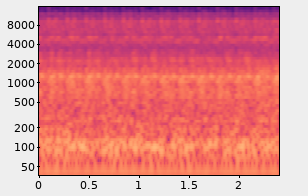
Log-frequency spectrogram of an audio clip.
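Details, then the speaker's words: 6.0 Powerstroke diesel ('03) after fuel injector job, cold-weather start warming up: steady even idle with smooth low rumble, little smoke, no knocks or misses; engine sounds good. "It honestly sounds good."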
